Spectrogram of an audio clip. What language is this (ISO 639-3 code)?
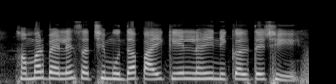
mai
